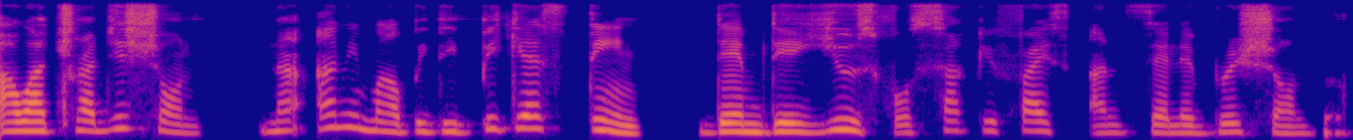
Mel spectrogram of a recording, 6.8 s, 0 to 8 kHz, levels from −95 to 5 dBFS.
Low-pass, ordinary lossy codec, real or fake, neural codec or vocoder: 7.2 kHz; none; fake; codec, 16 kHz, 4 kbps, X-Codec, HuBERT features, trained on LibriSpeech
